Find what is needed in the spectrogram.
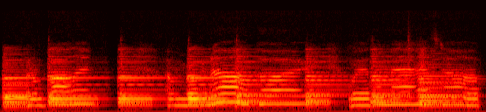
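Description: Electronic keyboard playing a slow piano-style chord accompaniment, each chord struck and left to fade. A young woman's solo singing voice comes in over it in the middle.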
